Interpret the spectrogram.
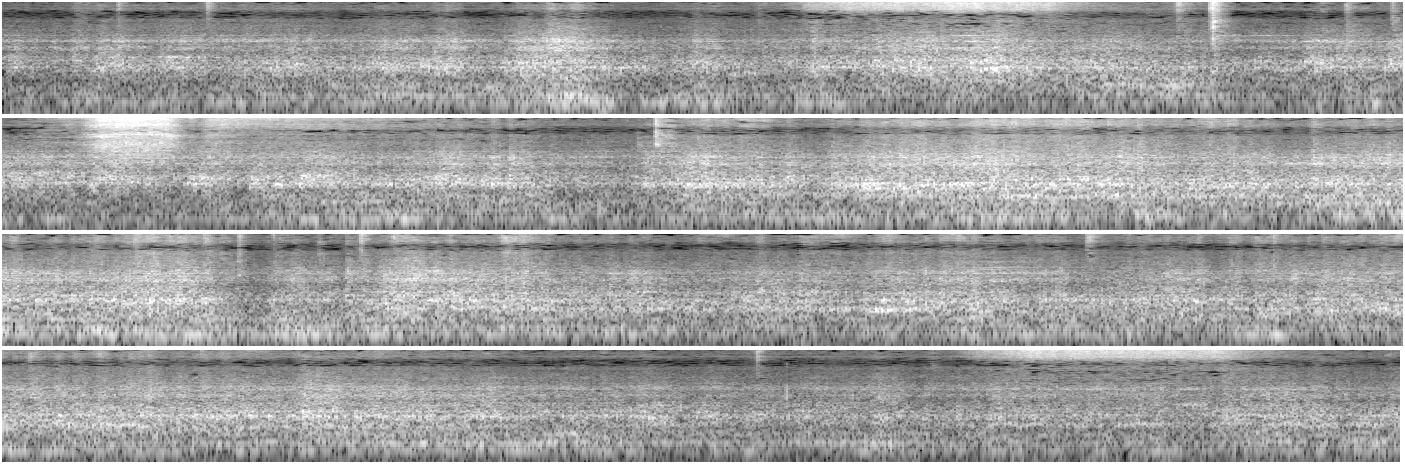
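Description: Passenger train running at speed, heard from inside the carriage: a steady rumble of wheels on the rails, with a few sharp clicks along the way.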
